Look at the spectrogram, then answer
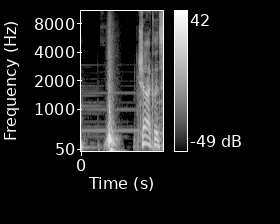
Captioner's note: air whooshing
